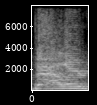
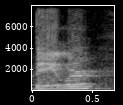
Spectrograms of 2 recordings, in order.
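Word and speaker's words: Bálor: spent batter but then his pronounced Balor not Baylor but Vince is still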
